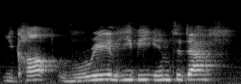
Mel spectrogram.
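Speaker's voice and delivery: ordinary talk, nothing marked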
